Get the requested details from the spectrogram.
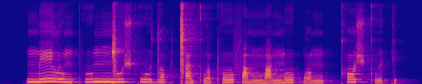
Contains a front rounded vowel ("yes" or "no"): no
